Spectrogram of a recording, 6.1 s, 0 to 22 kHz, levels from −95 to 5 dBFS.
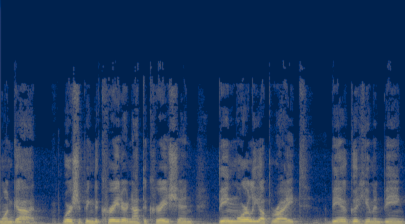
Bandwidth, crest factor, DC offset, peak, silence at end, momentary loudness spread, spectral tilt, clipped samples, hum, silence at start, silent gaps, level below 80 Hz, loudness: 14.5 kHz; 18 dB; under 0.1%; -8 dBFS; 0 s; 12 LU; -6.5 dB/octave; under 0.1%; none; 0 s; none; -46 dBFS; -25 LUFS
